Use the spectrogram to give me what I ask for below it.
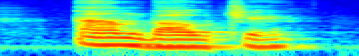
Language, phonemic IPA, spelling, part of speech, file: Dutch, /ˈambɑuwcə/, aanbouwtje, noun, Nl-aanbouwtje.ogg
- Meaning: diminutive of aanbouw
